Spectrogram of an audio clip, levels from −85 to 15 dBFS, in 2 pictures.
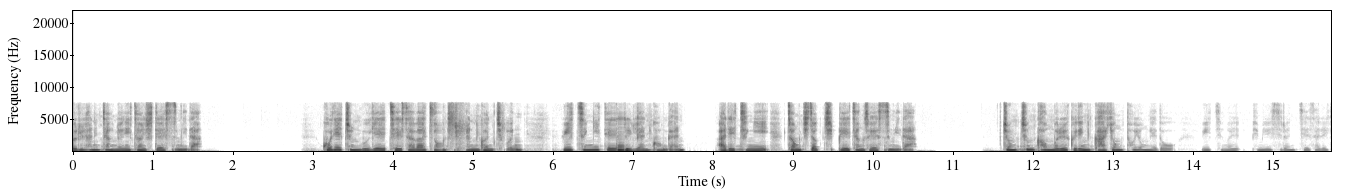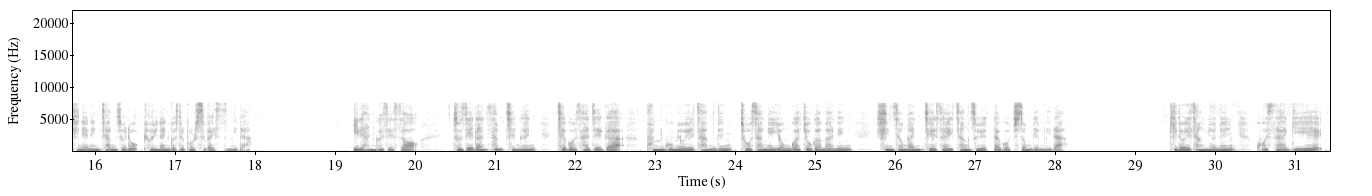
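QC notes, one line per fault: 3.59–6.00 s: repeated packet loss (robotic sound). Many short holes, the longest about 0.1 s, are filled by repeating the last sound. About a fifth of the span is patched, so it turns choppy.
6.56–6.89 s: repeated packet loss. A brief burst. Nearly half is patched, with gaps up to 58 ms.
7.36–7.76 s: repeated packet loss. Tiny gaps, none over 14 ms, make it choppy.
29.92–31.24 s: repeated packet loss. Gaps up to 40 ms break up the ending.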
